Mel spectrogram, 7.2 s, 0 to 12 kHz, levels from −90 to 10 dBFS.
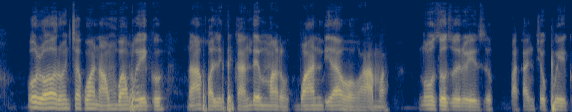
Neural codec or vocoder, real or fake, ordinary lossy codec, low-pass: codec, 24 kHz, 3 kbps, HILCodec; fake; none; none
